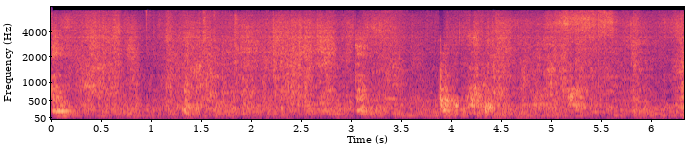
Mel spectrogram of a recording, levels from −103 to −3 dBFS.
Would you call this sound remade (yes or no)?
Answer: yes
